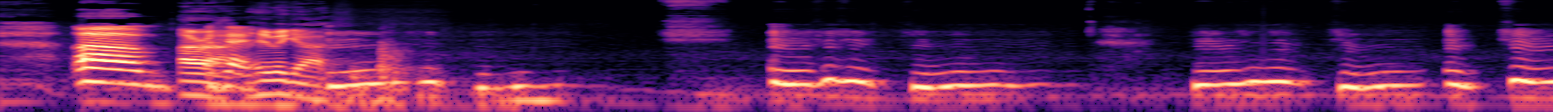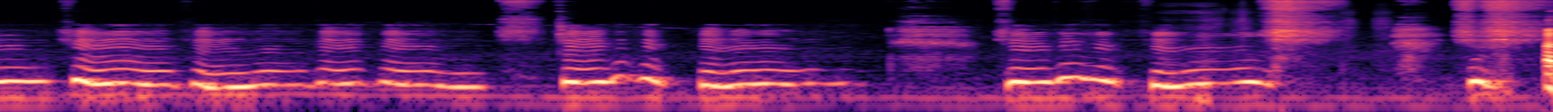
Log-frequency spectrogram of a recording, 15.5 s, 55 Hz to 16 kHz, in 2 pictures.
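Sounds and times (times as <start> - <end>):
speech: 0.4 - 2.8, 3.8 - 5.2, 6.0 - 15.5
person humming a pop Christmas song melody: 1.6 - 2.9, 3.9 - 5.2, 6.0 - 12.0, 12.8 - 14.5
breathy laughing bursts: 13.6 - 14.5.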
